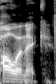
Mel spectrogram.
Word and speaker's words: Palahniuk: Polinick. Polinick. Polinick. Polinick. Yeah. – Polinick yeah, Chuck Palahniuk.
